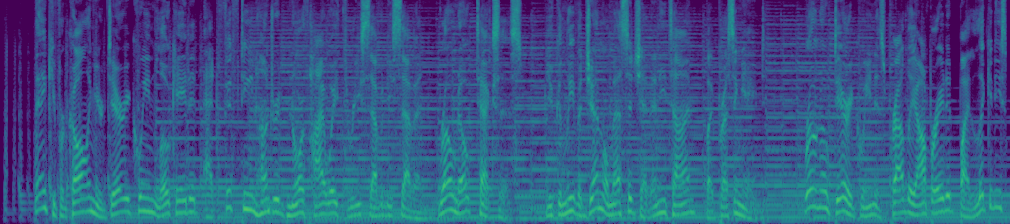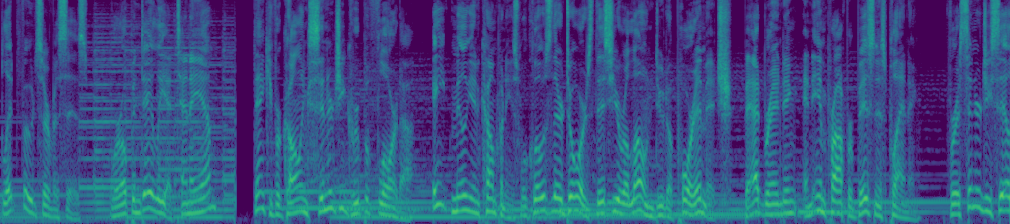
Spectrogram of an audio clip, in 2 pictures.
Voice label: IVR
